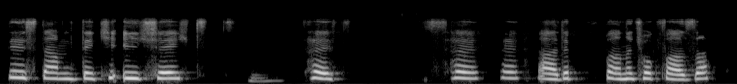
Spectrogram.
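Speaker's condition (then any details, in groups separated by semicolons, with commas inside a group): Stuttering; consulted a professor about own stuttering five years ago; stutters normally, much more at work and when anxious, very little when alone and relaxed; repeated sounds, blocks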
